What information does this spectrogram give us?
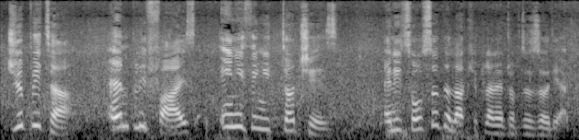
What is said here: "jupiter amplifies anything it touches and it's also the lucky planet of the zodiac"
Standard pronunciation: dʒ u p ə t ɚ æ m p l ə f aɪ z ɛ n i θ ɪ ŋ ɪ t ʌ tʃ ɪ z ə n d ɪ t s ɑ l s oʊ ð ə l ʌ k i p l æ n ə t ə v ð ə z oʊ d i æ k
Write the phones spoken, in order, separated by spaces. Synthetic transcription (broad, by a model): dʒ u p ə t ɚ æ m p l ə f aɪ z ɛ n i θ ɪ ŋ ɪ t ʌ tʃ ɪ z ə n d ɪ t s ɑ l s oʊ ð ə l ʌ k i p l æ n ə t ə v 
